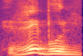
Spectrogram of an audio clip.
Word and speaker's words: Rebul: 1938'de artık Kemal'i kaldırıyor babam Rebul diyor Türkçe okunur tarzda r b u l olarak ve devam ediyor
